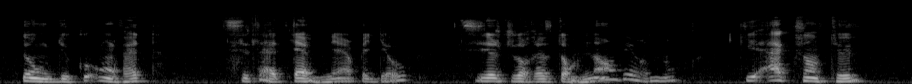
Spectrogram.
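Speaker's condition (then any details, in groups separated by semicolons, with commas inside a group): Primary progressive multiple sclerosis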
